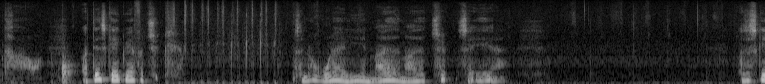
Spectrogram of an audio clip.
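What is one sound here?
Hands press and smooth soft clay.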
